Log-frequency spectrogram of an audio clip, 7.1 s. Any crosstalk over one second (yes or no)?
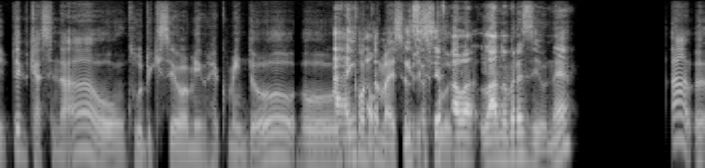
yes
